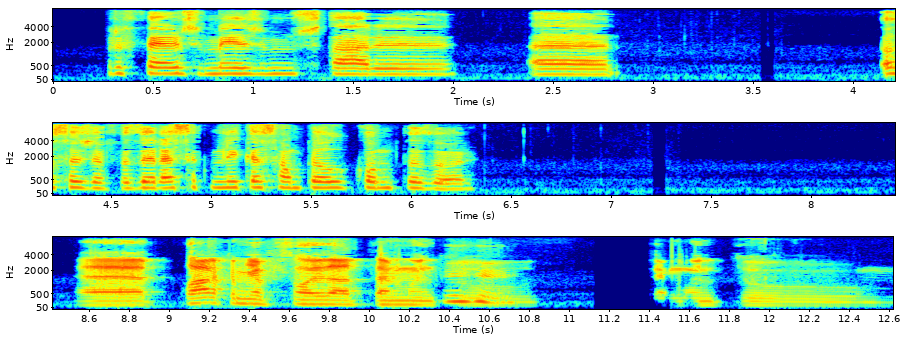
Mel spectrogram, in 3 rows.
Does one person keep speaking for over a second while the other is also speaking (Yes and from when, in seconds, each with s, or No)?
No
